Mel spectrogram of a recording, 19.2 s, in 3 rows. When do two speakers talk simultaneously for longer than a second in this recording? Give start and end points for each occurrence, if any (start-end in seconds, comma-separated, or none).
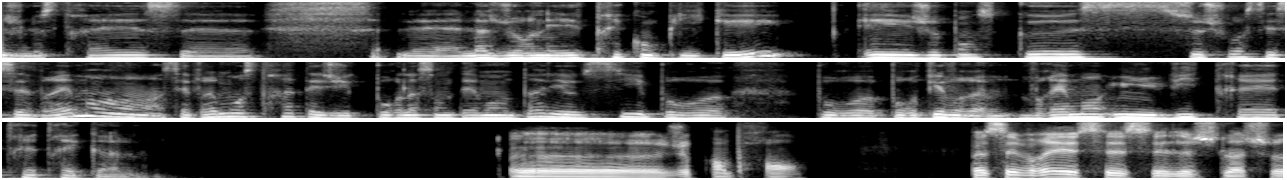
none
